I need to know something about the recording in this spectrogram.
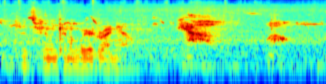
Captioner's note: sighs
